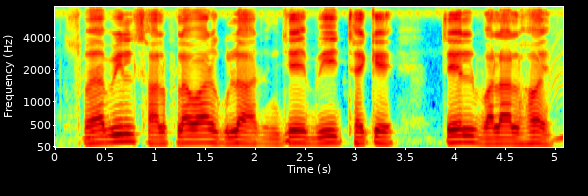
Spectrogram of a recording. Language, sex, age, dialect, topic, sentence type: Bengali, male, 18-24, Jharkhandi, agriculture, statement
